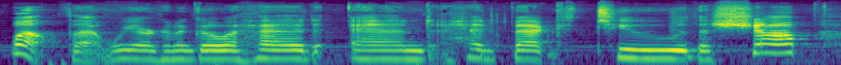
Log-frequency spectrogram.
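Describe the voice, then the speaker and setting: A woman streams a game and talks it through in a loose, chatty way at a middle pitch. She thinks out loud with plenty of fillers, and soft game music plays faintly behind her. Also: expressive, a little slow. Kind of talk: casual gameplay commentary.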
